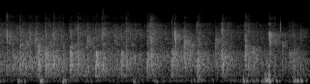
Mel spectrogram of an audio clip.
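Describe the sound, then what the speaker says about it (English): Audience applause for presenters at an international conference on contemporary Korean studies, a dense, steady patter of many hands clapping at moderate level throughout, fairly close and without talk. "can we give them one more round of applause?"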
